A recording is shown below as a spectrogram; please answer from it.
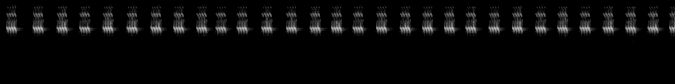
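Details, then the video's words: One cricket chirps in clear, evenly spaced bursts, a little over two per second, each pulse high and thin with a faint upper band; the background is silent. "Cricket Chirping Sounds"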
